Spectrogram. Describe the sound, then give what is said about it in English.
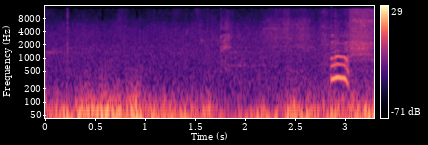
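Strong wind buffets the microphone outdoors in downtown Providence as it starts to rain, a loud, continuous low rumble with gusty surges, and a brief rising-falling tonal squeal near the end. “It is amazing how much the wind is.”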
